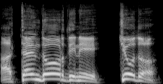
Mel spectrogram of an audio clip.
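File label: Italian speech Pilots Fighter at position; World Of Warships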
